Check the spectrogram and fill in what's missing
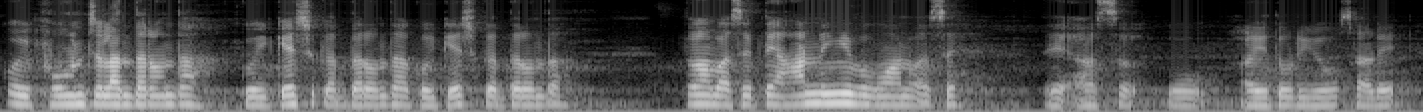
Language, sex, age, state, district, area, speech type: Dogri, female, 30-45, Jammu and Kashmir, Reasi, rural, spontaneous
